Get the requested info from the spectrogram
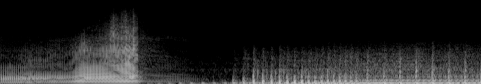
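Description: Motocross dirt bike engine revving up sharply about a second in, then cutting off suddenly; after a short lull the engine runs on with a fast, even pulse.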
